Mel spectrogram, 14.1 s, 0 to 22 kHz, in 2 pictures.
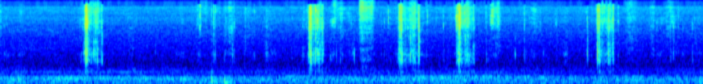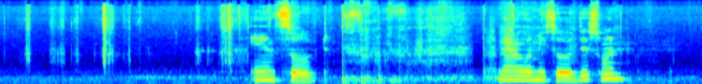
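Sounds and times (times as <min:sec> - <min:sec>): puzzle cube plastic clicks: 0:00.8 - 0:01.1, 0:03.0 - 0:08.4, 0:09.0 - 0:09.6.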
